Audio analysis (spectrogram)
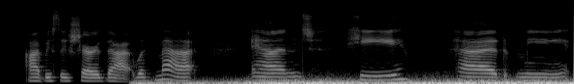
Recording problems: wind noise on the microphone; occasional gusts; from 1.5 s on; 10 dB below the speech

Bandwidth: 14 kHz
